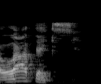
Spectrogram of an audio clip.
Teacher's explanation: eu percebo a palavra látex, o lá é o mais forte. Então, a sílaba tônica de látex é a penúltima sílaba, e é terminada em x.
